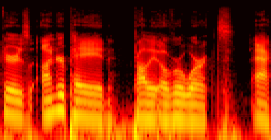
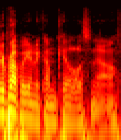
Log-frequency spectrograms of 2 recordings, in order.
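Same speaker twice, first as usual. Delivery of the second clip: normal talking voice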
